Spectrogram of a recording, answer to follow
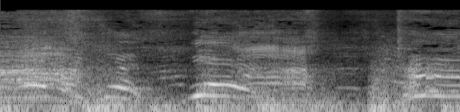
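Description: Several people shouting and yelling over a small crowd, with loud drawn-out yells that rise and fall, one of them about a second in.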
